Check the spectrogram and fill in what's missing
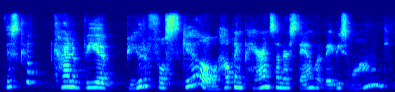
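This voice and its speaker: A woman plays the weary, appeasing mother of a talking baby during an animated comedy table read in a roomy space. She speaks at medium pitch and normal speed, close to her everyday voice.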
